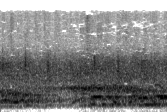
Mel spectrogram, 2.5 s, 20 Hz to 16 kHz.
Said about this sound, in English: 84th minute approaches. Lee Gregory's coming out of the game, listeners. To the applause of the den.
